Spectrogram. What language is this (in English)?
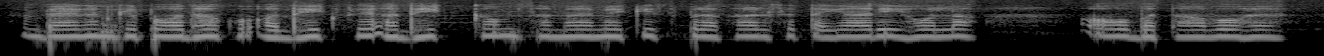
Magahi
